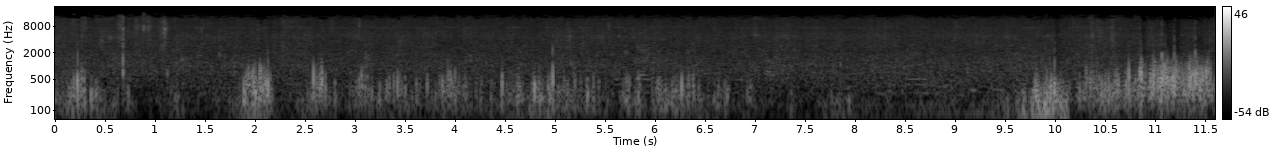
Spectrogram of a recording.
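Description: Small waves lap gently on the water.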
